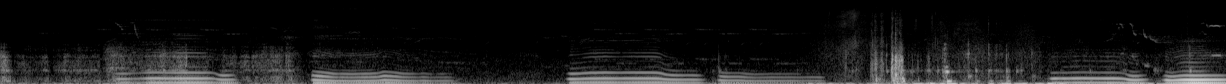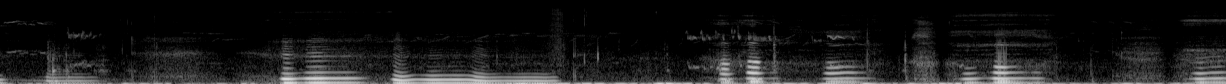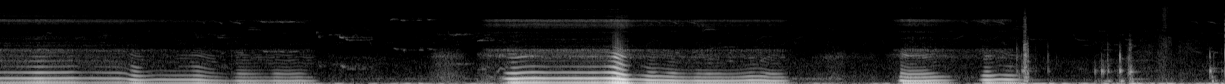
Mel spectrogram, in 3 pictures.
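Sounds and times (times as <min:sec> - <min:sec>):
person singing: 0:01.0 - 0:04.6, 0:05.7 - 0:08.4, 0:10.5 - 0:13.4, 0:14.8 - 0:18.1, 0:19.4 - 0:22.9, 0:23.6 - 0:27.8, 0:29.3 - 0:32.7, 0:33.5 - 0:34.9.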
